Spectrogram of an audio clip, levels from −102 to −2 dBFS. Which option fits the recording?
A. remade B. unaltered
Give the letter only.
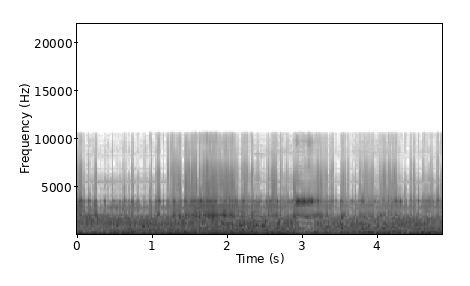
A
